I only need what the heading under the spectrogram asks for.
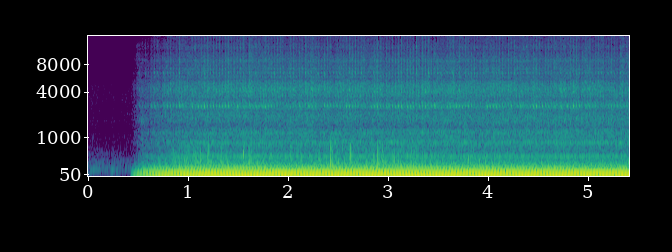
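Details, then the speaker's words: Classic Porsche after oil/coolant flush for a coolant-oil mixing issue: catches and settles into a deep, even, steady idle with no knocking or hunting; left running to check whether oil pressure drops; very loud fan. "Sounds good, doesn't she? I'm going to leave her running for a bit now and see if the oil pressure goes down."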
